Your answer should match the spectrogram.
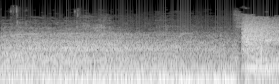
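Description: Steady low rumble of car road and engine noise heard from inside a moving car. It cuts off sharply just before the end.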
